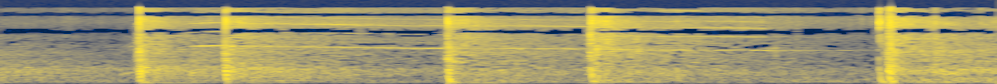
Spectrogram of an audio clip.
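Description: A firework rocket whistles as it shoots upward.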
